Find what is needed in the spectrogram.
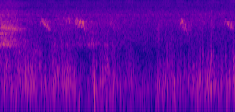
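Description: Quiet outdoor ambience with light wind on the microphone and a few faint, short high chirps.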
